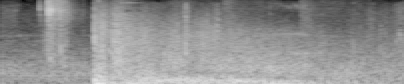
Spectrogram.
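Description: Close, booming gunshot in an online shooter game: a short sharp crack followed by a heavier blast with a long rolling echo that tails off slowly, with no voices over it.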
